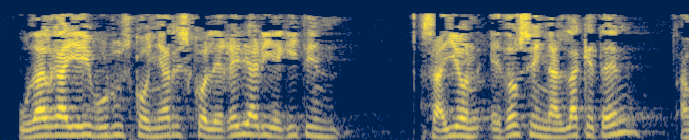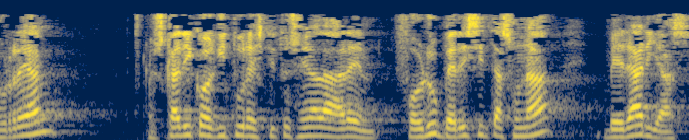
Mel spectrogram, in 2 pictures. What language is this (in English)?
Basque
